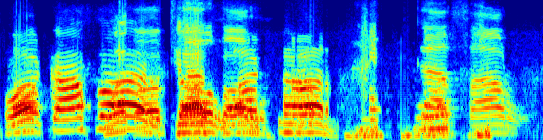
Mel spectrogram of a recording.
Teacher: শেষে রটা মোটা হবে শুধু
